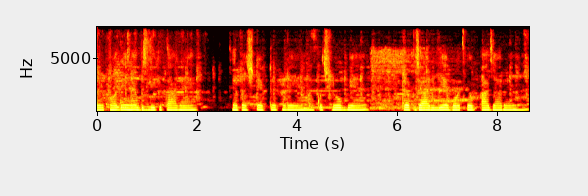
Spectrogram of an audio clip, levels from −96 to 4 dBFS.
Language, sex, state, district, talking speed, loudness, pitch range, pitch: Hindi, female, Uttar Pradesh, Ghazipur, 180 wpm, -16 LUFS, 185-195 Hz, 190 Hz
